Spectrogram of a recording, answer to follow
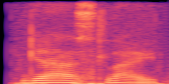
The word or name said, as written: gaslight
